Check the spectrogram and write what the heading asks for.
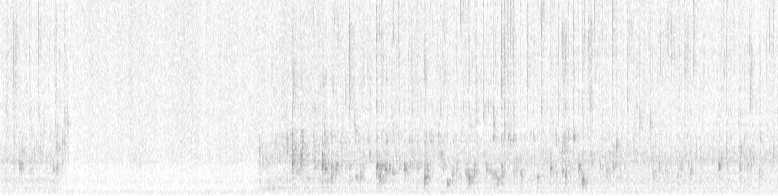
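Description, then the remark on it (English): An ice maker aboard the boat Dawn Treader trickles and drips, then a few seconds in it breaks into a busy run of small clinks and splashes over a steady low mechanical hum, with no one talking. “Yeah, that's our ice maker, another of our luxuries that we um, indulge in here on the Dawn Treader that most boats do not have.”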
